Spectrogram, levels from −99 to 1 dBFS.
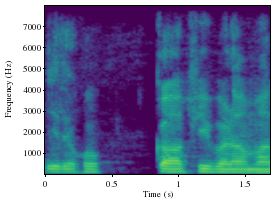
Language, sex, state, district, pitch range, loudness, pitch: Hindi, male, Uttar Pradesh, Budaun, 120-130 Hz, -24 LUFS, 125 Hz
